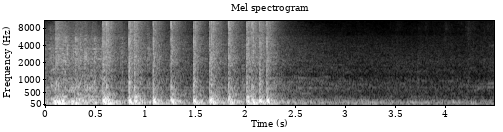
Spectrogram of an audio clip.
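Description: Aerial fireworks in a show finale: a rapid string of bangs, about five or six a second, that stops abruptly a little over two seconds in, leaving a lower rumble.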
